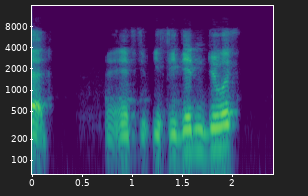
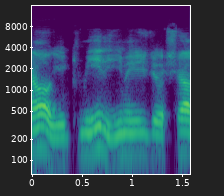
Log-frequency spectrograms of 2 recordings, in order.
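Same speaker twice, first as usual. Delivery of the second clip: ordinary talk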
